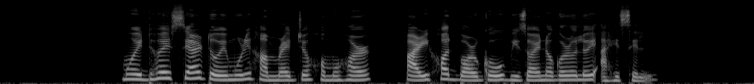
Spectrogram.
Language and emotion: Assamese, neutral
